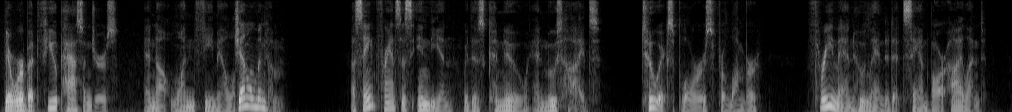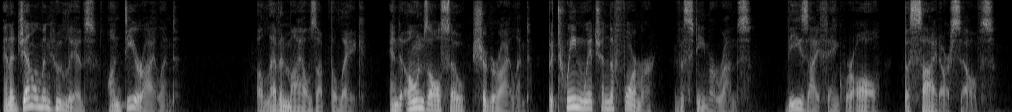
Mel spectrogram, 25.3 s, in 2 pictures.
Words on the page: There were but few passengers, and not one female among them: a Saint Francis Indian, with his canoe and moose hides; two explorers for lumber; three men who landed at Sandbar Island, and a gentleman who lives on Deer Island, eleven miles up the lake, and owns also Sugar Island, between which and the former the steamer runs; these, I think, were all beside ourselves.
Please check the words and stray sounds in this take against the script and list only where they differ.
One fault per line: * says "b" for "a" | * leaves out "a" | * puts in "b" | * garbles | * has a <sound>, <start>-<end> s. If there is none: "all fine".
* says "gentleman" for "among"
